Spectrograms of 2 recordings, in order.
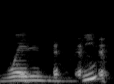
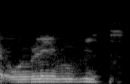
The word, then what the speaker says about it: Oulembi: Est-ce que c'est Welby? Parce que moi, j'ai eu du mal, hein, franchement. Oui. C'est Oulembi. Attends. Oulembi. Tu peux épeler? C'est W-L-E-N-G-B-I. Oui, Oulembi. Donc, c'est en baoulé, Oulembi.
